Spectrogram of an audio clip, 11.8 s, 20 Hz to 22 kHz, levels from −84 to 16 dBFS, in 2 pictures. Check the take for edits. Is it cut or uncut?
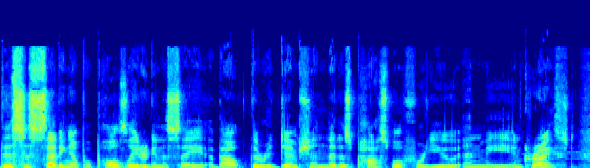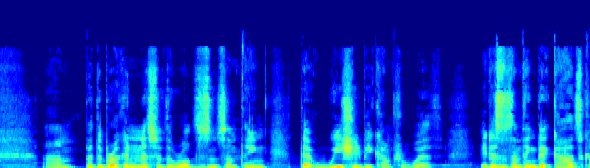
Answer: uncut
